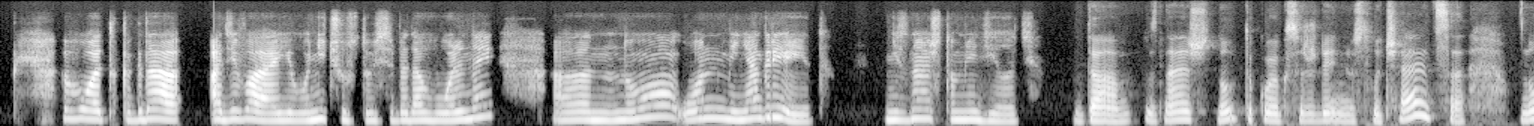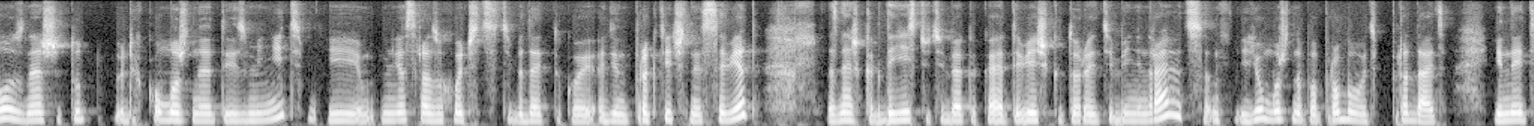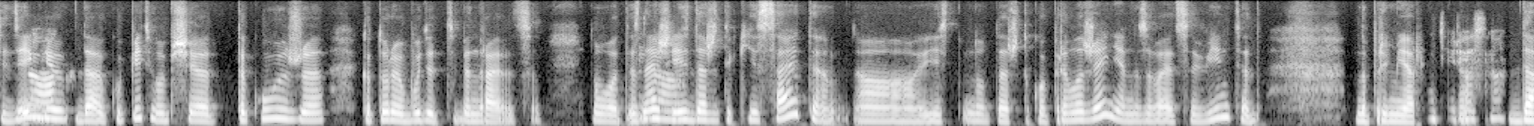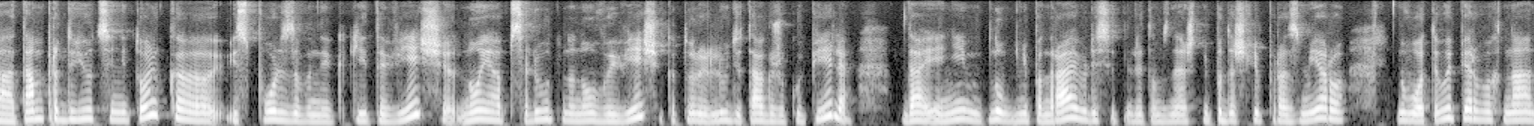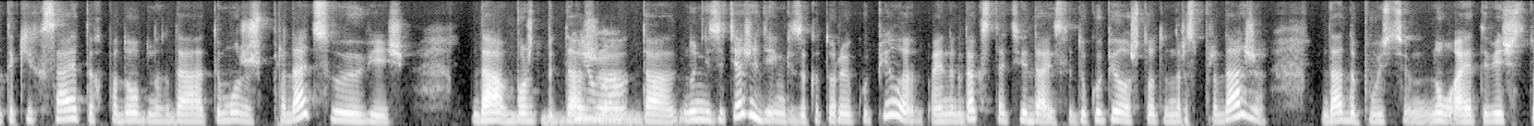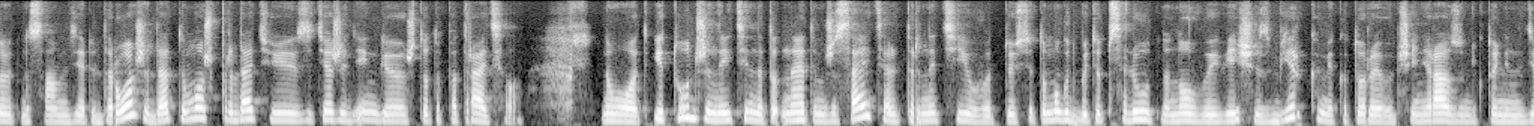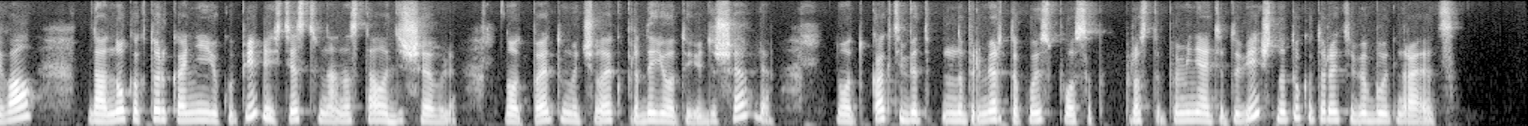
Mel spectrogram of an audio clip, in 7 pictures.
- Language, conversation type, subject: Russian, advice, Как принять то, что у меня уже есть, и быть этим довольным?
- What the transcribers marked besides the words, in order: none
